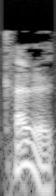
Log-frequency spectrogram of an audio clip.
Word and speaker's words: Qatar: The country of Turkey and the country of Qatar, Q-A-T-A-R, pronounced Qatar.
